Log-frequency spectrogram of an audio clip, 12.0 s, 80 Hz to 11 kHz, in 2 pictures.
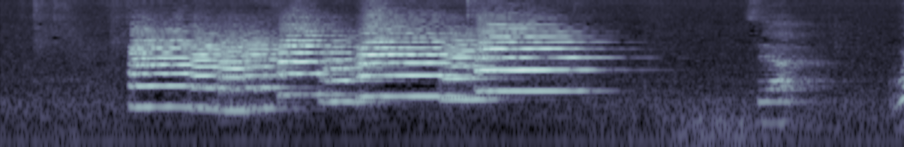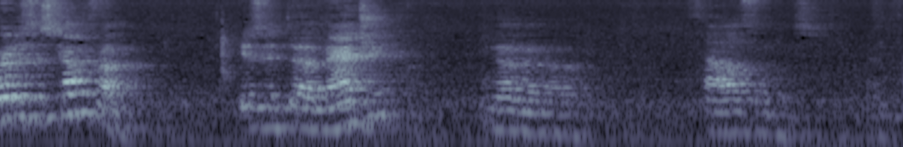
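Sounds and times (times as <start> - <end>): solo trumpet: 0.8 - 4.5.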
